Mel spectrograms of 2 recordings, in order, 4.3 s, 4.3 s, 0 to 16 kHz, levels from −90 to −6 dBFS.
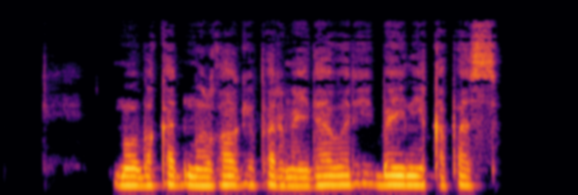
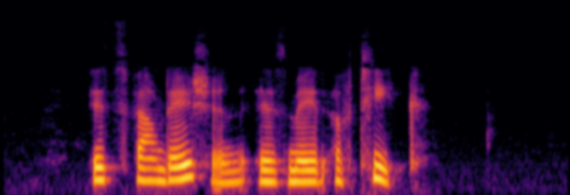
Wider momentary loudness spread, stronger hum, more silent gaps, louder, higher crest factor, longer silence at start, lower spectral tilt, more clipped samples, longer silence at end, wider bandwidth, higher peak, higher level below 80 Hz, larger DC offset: second, 5 LU vs 9 LU; neither; neither; about the same, -22 LUFS vs -21 LUFS; about the same, 20 dB vs 18 dB; first, 0.85 s vs 0.7 s; second, -6 dB/octave vs -9 dB/octave; neither; second, 0.6 s vs 1.15 s; first, 11.5 kHz vs 6.8 kHz; about the same, -2 dBFS vs -4 dBFS; about the same, -62 dBFS vs -58 dBFS; neither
